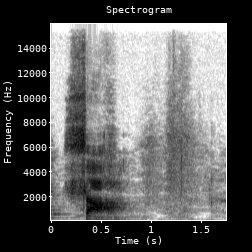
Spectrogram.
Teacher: इसी तरह से सा, जुबान का सिरा दोनों दांतों के दरमियान से, जुबान का सिरा और दांतों का सिरा मिलकर सा अदा होता है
